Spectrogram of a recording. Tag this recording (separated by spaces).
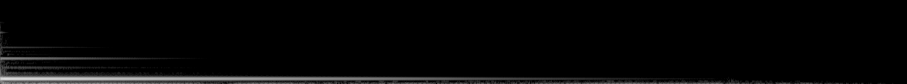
celeste samples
